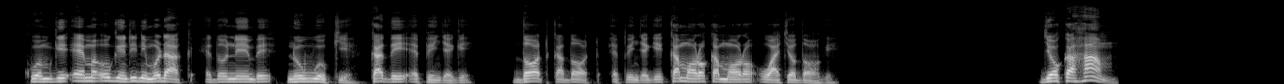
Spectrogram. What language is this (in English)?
Luo (Kenya and Tanzania)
